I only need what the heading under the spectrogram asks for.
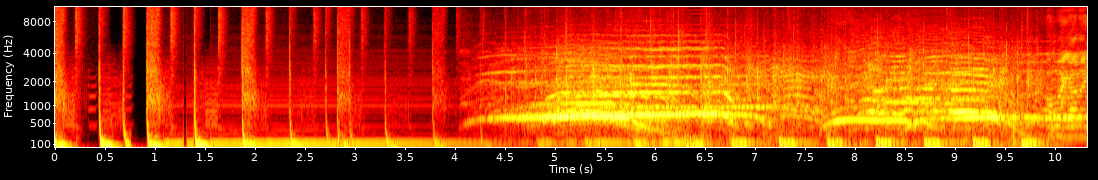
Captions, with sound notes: [neon sign buzzes] [audience cheers and claps] We love you Ruby!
